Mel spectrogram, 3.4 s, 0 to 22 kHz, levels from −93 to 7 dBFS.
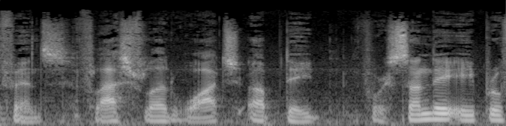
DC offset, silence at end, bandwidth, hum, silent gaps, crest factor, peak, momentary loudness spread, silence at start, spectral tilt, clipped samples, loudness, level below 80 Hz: under 0.1%; 0 s; 16.5 kHz; none; none; 18 dB; -4 dBFS; 11 LU; 0 s; -4 dB/octave; under 0.1%; -22 LUFS; -48 dBFS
